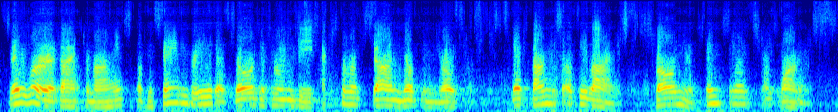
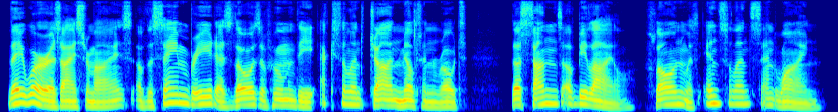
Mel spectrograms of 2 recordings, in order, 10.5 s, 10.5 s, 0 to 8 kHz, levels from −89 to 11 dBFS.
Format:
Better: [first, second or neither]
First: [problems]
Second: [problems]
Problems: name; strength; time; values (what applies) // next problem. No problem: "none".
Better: second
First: noise reduction (neural separator model SepFormer DNS4)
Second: none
